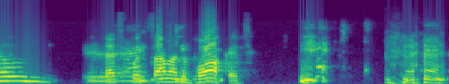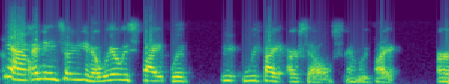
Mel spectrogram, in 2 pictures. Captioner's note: laughter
